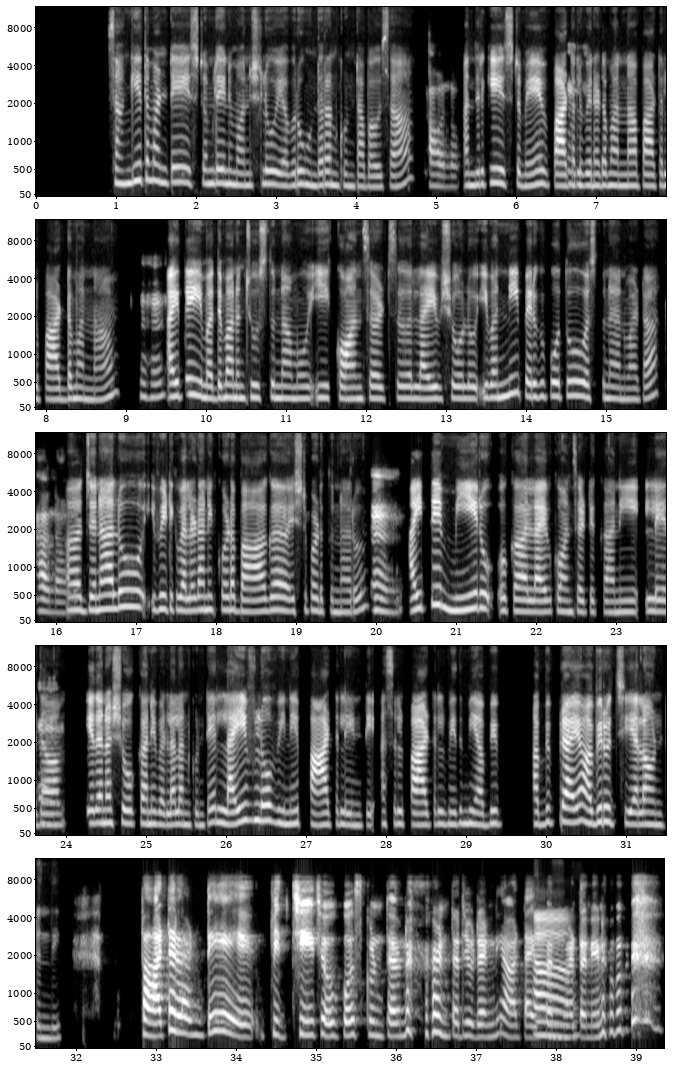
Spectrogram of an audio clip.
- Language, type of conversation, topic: Telugu, podcast, లైవ్‌గా మాత్రమే వినాలని మీరు ఎలాంటి పాటలను ఎంచుకుంటారు?
- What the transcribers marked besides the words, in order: tapping; in English: "కాన్సర్ట్స్, లైవ్"; in English: "లైవ్ కాన్సర్ట్‌కి"; in English: "షోకి"; in English: "లైవ్‍లో"; other background noise; chuckle; in English: "టైప్"; chuckle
